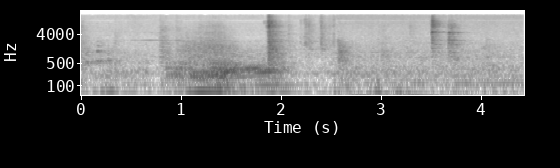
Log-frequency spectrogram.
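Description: An apartment front door being opened and then shut, with a low rumbling stretch ending in a knock about two seconds in, followed by a few light clicks.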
